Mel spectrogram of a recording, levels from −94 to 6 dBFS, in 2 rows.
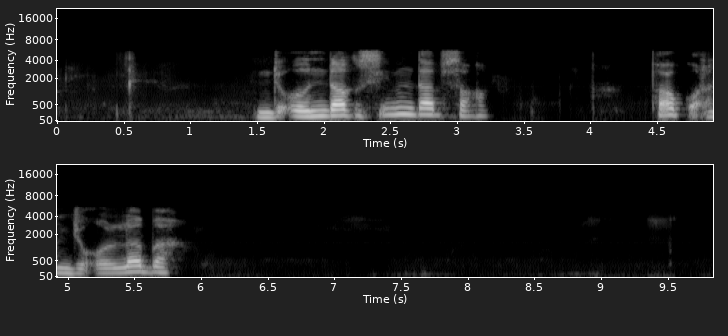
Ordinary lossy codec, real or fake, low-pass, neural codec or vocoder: Opus, 64 kbps; fake; 5.4 kHz; codec, 16 kHz, 2 kbps, X-Codec, HuBERT features, trained on LibriSpeech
